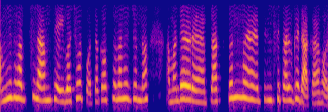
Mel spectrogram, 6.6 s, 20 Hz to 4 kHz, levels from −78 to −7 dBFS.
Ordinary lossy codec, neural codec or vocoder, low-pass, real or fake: none; codec, 16 kHz in and 24 kHz out, 1 kbps, XY-Tokenizer; 3.6 kHz; fake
